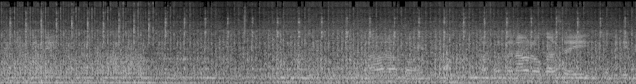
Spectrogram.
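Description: Engine idling with a quick, steady light ticking knock riding over it, like a valvetrain tap; likely rocker arm area but unconfirmed.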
